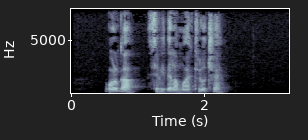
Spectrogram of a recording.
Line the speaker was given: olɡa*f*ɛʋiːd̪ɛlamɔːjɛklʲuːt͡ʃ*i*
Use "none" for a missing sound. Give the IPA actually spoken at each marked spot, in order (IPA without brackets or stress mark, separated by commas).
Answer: s, ɛ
